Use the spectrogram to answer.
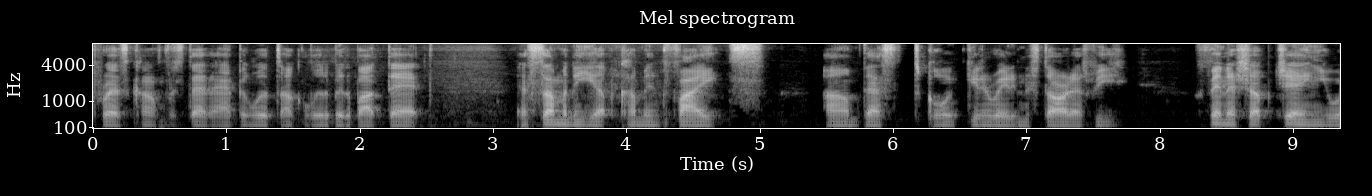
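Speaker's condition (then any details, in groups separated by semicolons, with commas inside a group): No condition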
